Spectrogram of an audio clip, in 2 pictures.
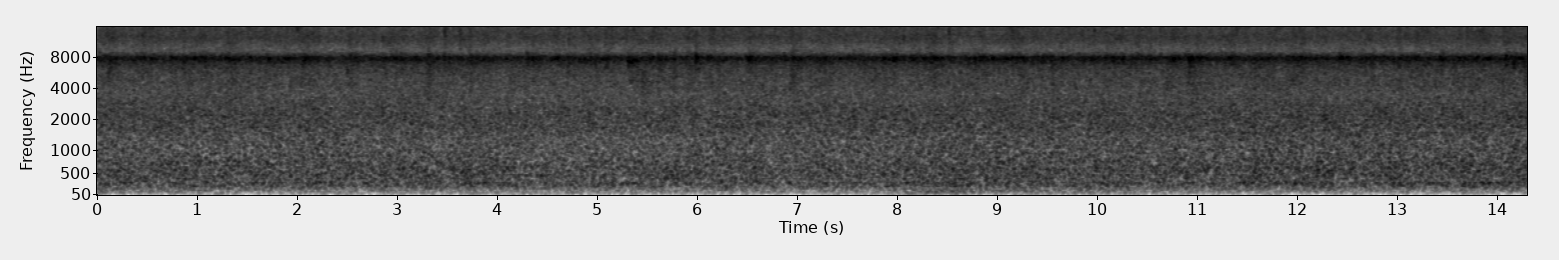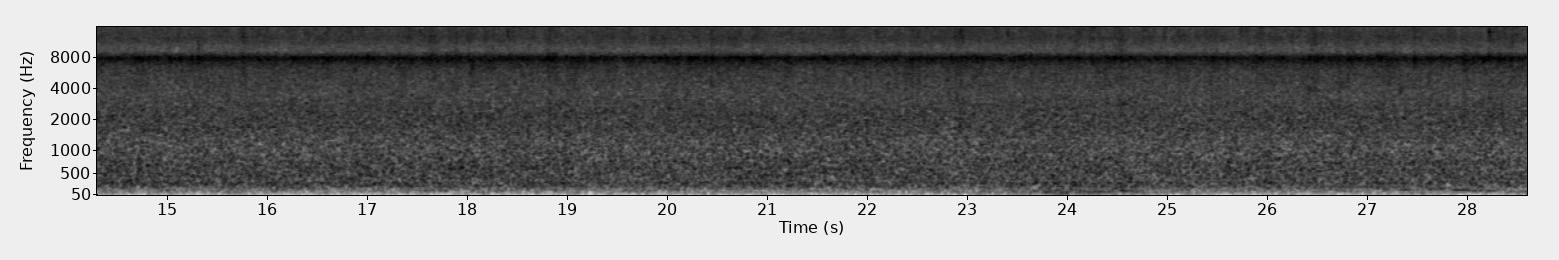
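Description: Monsoon rain falling steadily: an even, unbroken rushing hiss with no thunder.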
